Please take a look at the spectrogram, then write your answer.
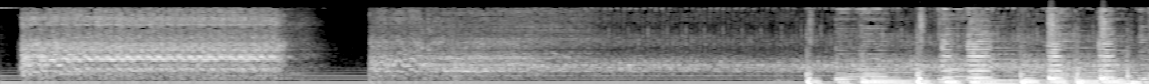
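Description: A steady mechanical drone breaks off briefly, then an old car engine coughs into life and rumbles loudly with uneven, sputtering pulses. No one speaks.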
